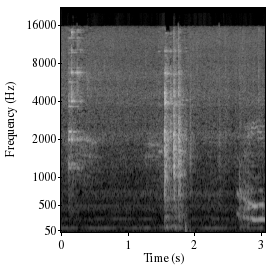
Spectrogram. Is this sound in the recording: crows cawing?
no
